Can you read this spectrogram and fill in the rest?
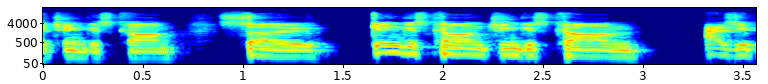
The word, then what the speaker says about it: Chinggis Khan: I think if you want to, you get Chinggis Khan is how most scholars say it properly, but I'm a pragmatist in this regard, rather than strictly politically sensitive and correct.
